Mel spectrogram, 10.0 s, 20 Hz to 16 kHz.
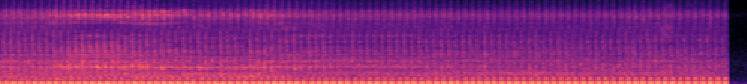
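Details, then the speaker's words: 1982 Honda XL250R single-cylinder idling with a steady tick-tock clatter near 200 per minute, heard from the top end; top-end engine noise. Owner suspects valve clearance, piston rings or piston pin; cause unconfirmed. "Okay, we heard this noise. The noise is coming from the top end."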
